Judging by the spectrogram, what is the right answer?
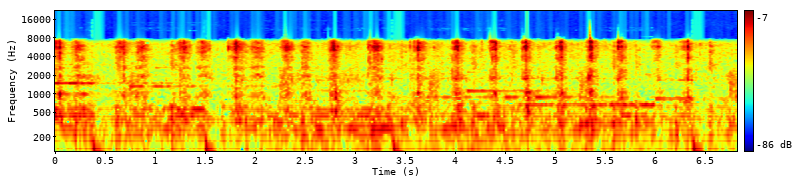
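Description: Kitchen knife chopping green onions on a plastic cutting board: quick, uneven taps about three a second, over background music.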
